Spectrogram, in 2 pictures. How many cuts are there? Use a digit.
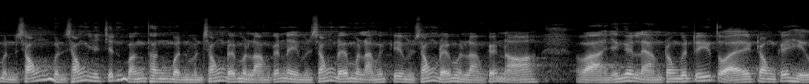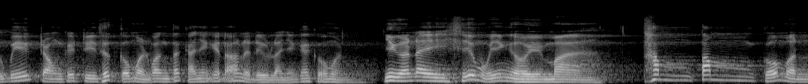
2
